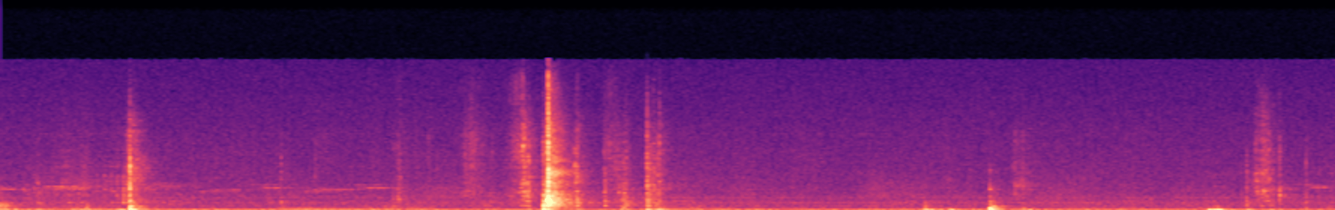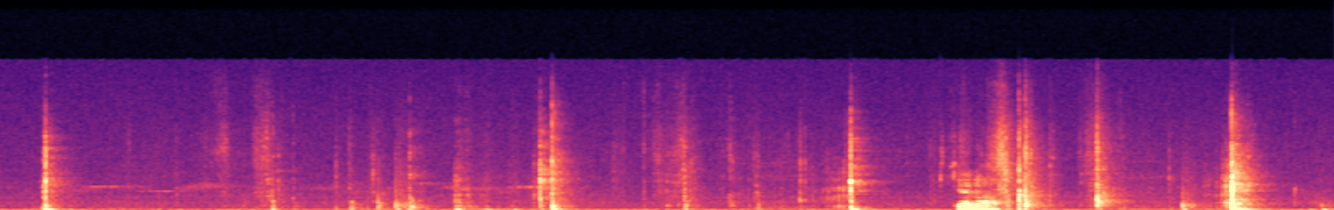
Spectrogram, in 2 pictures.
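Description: Cards tap and slide softly onto a table.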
